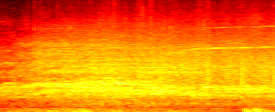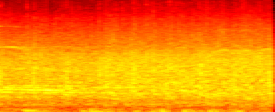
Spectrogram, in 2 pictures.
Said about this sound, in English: Does it say hold for applause? Stand up and show them.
